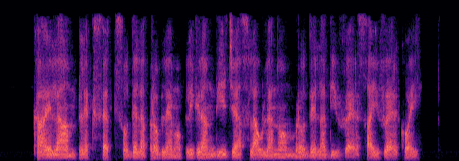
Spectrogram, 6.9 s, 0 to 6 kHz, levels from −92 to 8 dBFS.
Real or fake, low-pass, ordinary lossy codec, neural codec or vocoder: fake; 5.4 kHz; MP3, 48 kbps; vocoder, 22.05 kHz, 80 mel bands, HiFi-GAN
